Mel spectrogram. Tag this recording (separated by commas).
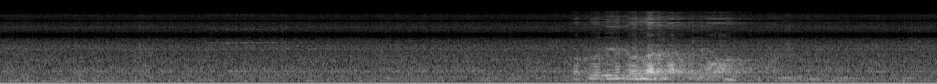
White noise, Speech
